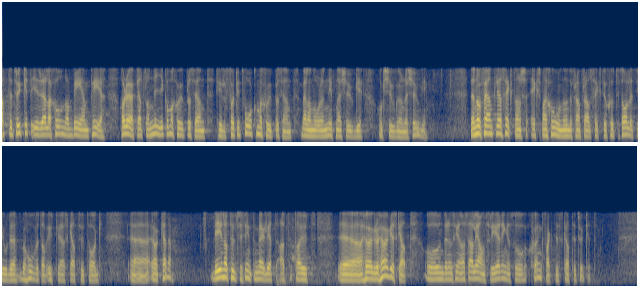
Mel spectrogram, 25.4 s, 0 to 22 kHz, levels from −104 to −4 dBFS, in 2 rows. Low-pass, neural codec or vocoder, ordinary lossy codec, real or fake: 3.6 kHz; none; none; real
